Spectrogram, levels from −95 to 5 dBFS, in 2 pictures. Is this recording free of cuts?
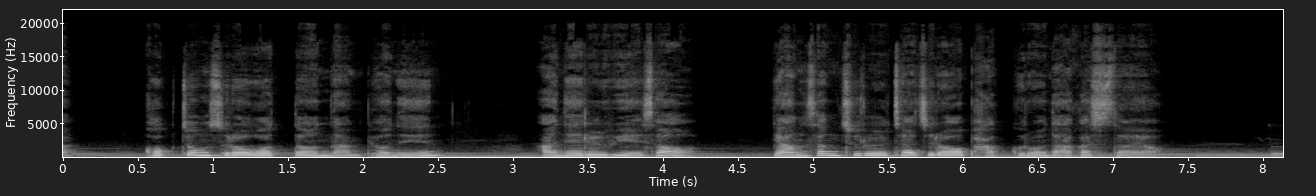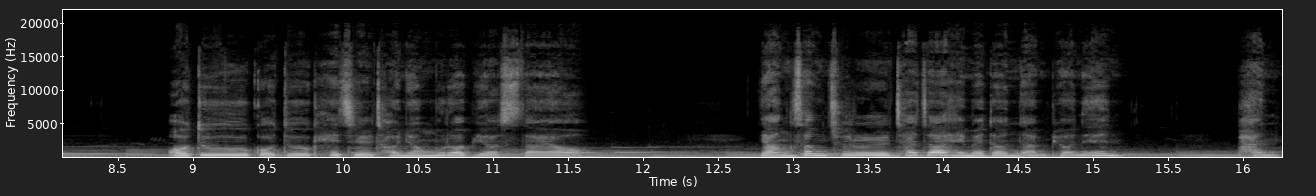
no; 2 cuts; at 7.3 s, 8.6 s

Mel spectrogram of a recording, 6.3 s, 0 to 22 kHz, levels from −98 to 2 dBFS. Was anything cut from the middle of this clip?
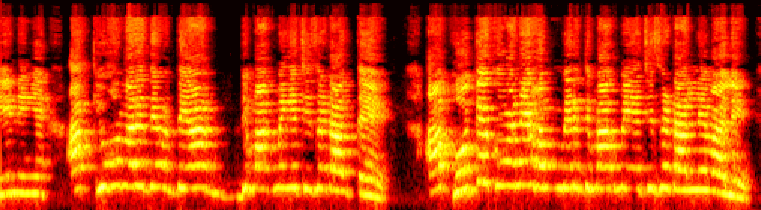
no; 0 cuts

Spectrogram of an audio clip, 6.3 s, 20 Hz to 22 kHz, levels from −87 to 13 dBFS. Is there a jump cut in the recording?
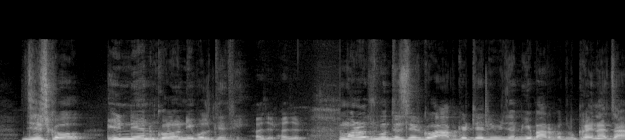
yes; 2 cuts; at 1.1 s, 3.4 s

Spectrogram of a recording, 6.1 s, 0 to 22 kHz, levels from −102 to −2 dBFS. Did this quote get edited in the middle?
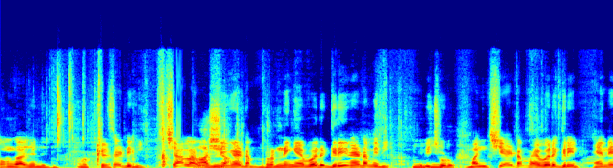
yes; 1 cut; at 1.1 s

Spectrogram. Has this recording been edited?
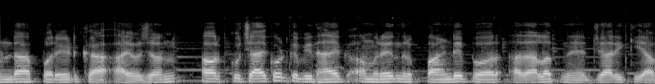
no; 0 cuts

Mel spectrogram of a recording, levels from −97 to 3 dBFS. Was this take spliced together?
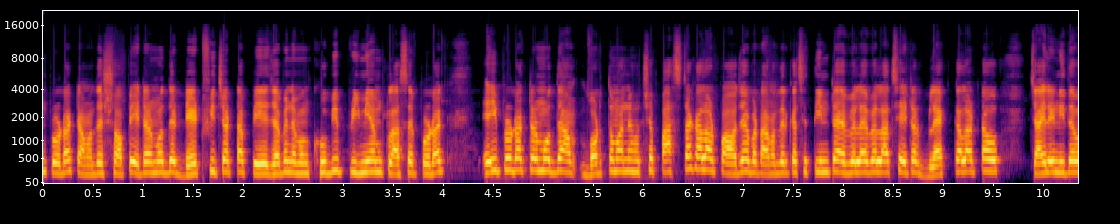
no; 0 cuts

